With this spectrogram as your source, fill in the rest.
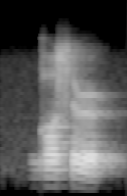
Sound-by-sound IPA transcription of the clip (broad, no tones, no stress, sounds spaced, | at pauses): ɡ ɔ z ɾ ə˞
